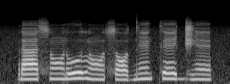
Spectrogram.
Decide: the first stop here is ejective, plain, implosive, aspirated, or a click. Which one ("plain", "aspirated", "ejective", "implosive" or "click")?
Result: plain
